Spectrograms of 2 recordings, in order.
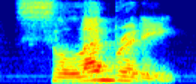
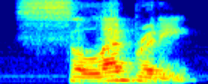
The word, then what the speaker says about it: celebrity: hi toru s s it's awah sound s celebrity so BR T can we we can change that to a flap T celebrity celebrity yes the newsletter goes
